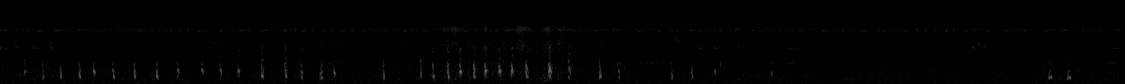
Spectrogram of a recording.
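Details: Decoy red junglefowl rooster set out to lure wild birds, out of season: rapid, uneven low clucks, bunching into a denser burst midway, with a continuous shrill insect drone behind.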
